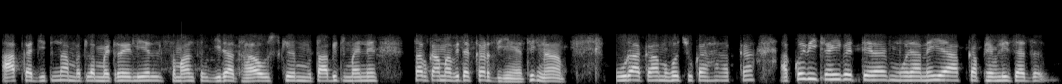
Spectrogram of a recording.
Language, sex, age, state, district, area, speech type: Hindi, male, 30-45, Bihar, Darbhanga, rural, conversation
